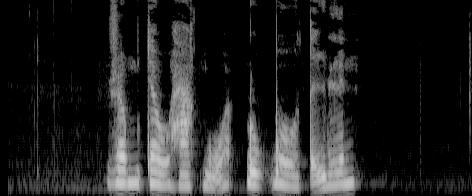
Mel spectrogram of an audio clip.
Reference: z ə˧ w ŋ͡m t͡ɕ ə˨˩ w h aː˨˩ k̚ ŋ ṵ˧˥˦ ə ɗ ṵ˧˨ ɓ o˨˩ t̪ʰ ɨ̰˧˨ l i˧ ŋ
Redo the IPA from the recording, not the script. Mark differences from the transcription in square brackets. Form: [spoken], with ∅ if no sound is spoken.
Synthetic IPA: z ə˧ w ŋ͡m t͡ɕ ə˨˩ w h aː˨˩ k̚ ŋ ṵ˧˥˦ ə ɗ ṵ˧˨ ɓ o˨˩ [t̪] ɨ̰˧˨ l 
